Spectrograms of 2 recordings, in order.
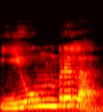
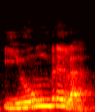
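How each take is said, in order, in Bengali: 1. শব্দটি 'you' ধ্বনি দিয়ে শুরু হয়। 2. শব্দটি 'you' ধ্বনি দিয়ে শুরু হয়।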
